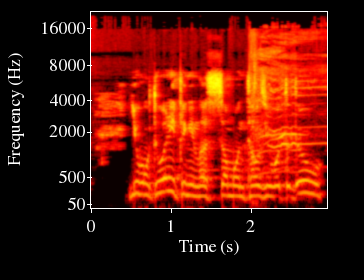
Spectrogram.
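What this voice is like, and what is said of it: Clumsy put-on character accent. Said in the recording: “I'm messing up his accent ... started an accent, then been like, man, I'm ruining this, and then doubled down on it”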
